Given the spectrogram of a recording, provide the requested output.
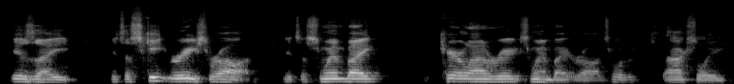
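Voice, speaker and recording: A man in his sixties chatting casually as a podcast guest, folksy and halting, often repeating himself. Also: medium pitch. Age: 60s. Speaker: guest, veteran kayak angler. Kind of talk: casual fishing chat.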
